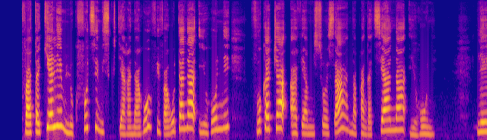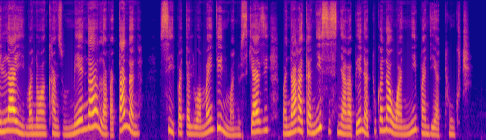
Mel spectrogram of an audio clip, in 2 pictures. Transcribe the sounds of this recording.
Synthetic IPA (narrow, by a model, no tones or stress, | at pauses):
v̥at̪akelimiluku̥fut͡simisi̥ki̥d̪̥iaɾanaɾufivaɾut̪anəʔiɾuni | v̥ukaʈ͡ʂəavaminisozanapaŋɡat͡sianəiɦuni̥ | leilajmanoaŋkʰand͡zumenəlavat̪ananə | sipat̪aluamajnt̪inumanusi̥kʲazimanaɾakənisisiniaɾabenat̪ukanəwaninipand̪eat̪ʰuŋɡuʈ͡ʂə̥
